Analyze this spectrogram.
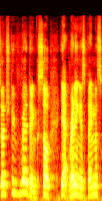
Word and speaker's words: Reading: do with the books, it's Reading, right? No, I call it Reading, like, kind of sarcastically a lot of the time, but it's actually pronounced Reading.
